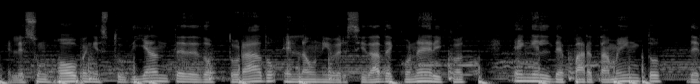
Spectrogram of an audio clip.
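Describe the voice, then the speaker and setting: Podcast host man with music behind. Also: medium pitch. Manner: friendly, informal questions. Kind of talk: podcast hosting and interviewing.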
